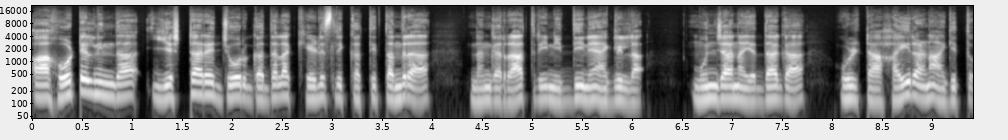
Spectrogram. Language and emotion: Kannada, sad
